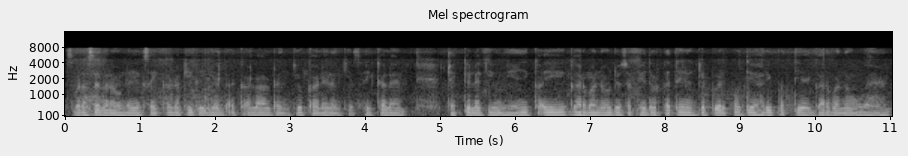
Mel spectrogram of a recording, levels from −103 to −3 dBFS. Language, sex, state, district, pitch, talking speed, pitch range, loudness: Hindi, male, Maharashtra, Pune, 105 Hz, 215 wpm, 100-105 Hz, -40 LUFS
